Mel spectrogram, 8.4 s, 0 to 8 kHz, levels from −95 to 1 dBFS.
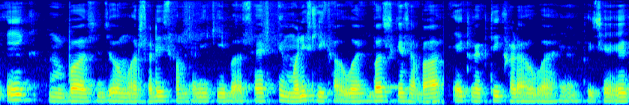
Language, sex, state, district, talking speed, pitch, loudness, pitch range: Hindi, male, Chhattisgarh, Bastar, 165 wpm, 120 Hz, -38 LUFS, 115-130 Hz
